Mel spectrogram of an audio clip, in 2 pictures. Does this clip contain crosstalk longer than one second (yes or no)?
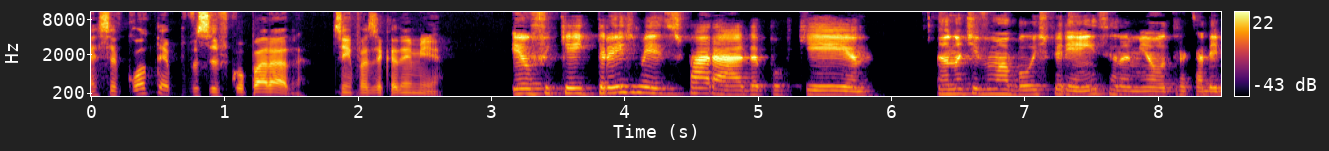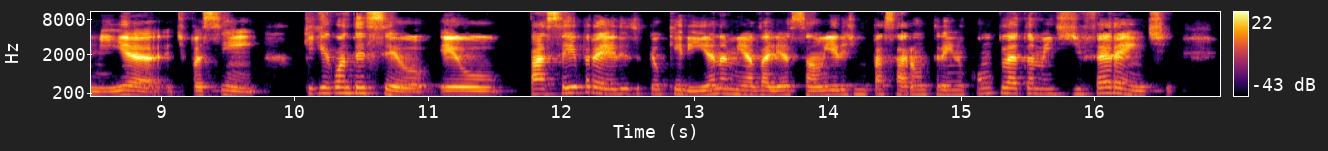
no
